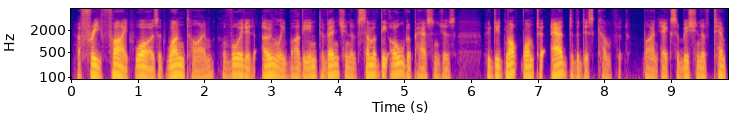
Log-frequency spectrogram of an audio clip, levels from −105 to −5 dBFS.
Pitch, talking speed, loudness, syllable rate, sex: 95 Hz, 195 wpm, -21 LUFS, 5.6 syllables/s, male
